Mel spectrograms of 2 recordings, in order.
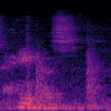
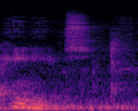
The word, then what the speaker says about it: heinous: want to clear on first of all it's pronounced heinous not hanives secondly we have rules of evidence and everybody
